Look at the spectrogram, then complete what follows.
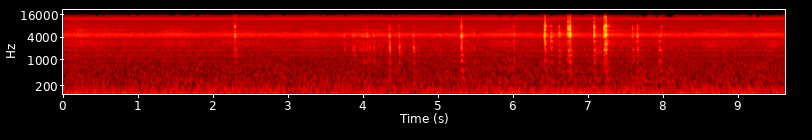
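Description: Light metallic clicks and taps from a level and the chimney's metal support ring being shifted and settled by hand while the ring is levelled. A few scattered clicks, then a quick run of them about six and a half seconds in.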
